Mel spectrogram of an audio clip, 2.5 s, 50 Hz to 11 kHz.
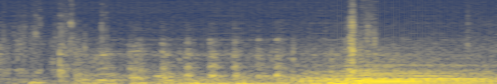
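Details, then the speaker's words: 2005 Toyota Corolla, 1ZZ-FE engine, manual transmission, cranks, catches and settles into a loud raspy low rumble from an exhaust leak, which can confuse the oxygen sensors and set odd codes; otherwise runs fine. "can hear the exhaust leak. It's a racing Corolla. And realize if you get an exhaust leak like that, it's going to confuse the oxygen sensor system by having unregulated air going out of the exhaust."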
